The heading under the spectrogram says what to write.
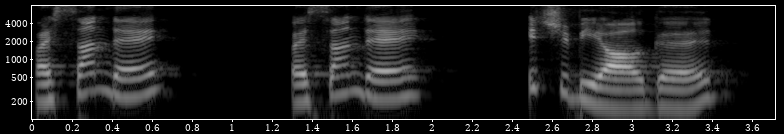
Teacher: even in spoken English at fast pace, I still took a pause after Sunday because there's a comma. And the purpose of the comma is to tell you to take a pause.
